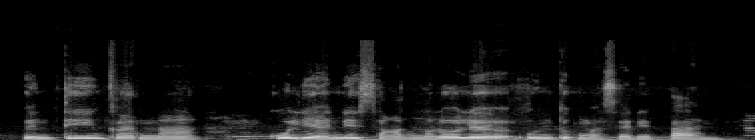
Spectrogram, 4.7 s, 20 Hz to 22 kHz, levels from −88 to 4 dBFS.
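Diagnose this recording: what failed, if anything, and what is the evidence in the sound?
Network: short concealed packet loss at 0.43 to 0.47 s. The decoder bridged a 20 ms gap by extending prior sound, leaving a brief smear.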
